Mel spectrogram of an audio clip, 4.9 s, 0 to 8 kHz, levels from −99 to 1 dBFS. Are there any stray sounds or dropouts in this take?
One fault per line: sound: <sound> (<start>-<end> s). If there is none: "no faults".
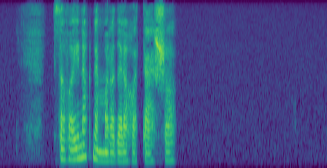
no faults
